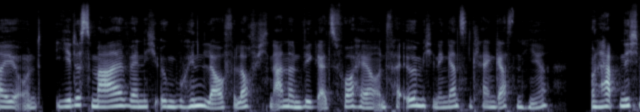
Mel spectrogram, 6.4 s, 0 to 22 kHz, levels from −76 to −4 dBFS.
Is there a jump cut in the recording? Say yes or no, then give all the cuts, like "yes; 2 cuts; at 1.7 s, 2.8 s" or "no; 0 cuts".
no; 0 cuts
